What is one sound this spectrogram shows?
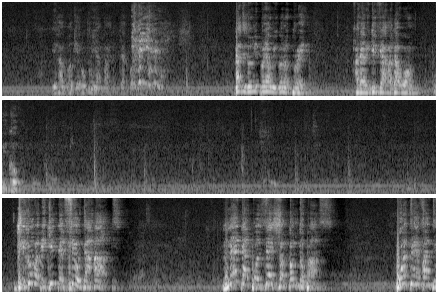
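A man preaches forcefully through a microphone in an echoing hall, in bursts with long pauses.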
